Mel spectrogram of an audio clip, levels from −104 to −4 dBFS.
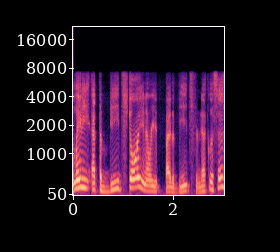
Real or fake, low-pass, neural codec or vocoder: fake; 7.2 kHz; codec, 32 kHz, 1.9 kbps, SNAC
